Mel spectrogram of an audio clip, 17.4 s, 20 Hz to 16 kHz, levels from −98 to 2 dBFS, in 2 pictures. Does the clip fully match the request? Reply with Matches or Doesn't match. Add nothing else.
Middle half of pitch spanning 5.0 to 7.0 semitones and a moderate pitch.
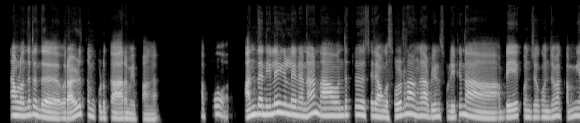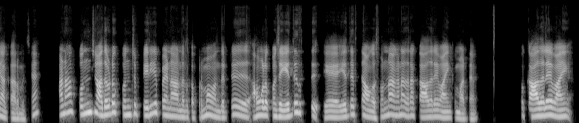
Matches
